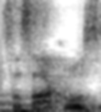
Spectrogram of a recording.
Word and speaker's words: Tsasakos: Heute mit einem Special Guest, dem Alexander Zasakos. Ich hoffe, ich habe es richtig ausgesprochen. Hallo, Alexander. Hallo. Ja, hast du richtig gemacht.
